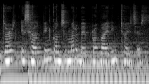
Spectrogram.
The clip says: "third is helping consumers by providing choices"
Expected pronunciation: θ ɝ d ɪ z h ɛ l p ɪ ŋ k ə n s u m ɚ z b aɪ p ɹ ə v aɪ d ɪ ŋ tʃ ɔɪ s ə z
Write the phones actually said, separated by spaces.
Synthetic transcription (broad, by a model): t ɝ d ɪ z h ɛ l p ɪ ŋ k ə n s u m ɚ b aɪ p ɹ ə v aɪ d ɪ ŋ tʃ ɔɪ s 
